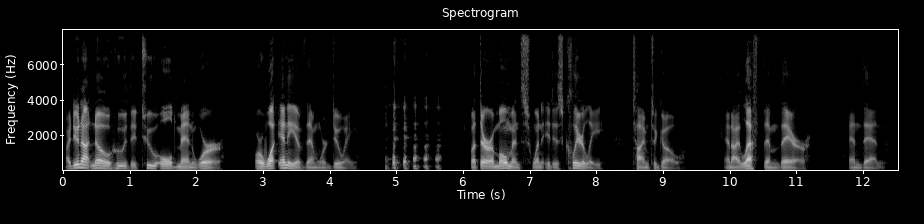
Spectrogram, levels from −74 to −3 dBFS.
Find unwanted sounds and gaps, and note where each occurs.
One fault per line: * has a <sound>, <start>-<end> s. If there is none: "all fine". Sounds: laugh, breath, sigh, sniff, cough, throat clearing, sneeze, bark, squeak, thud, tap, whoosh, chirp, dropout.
* has a laugh, 4.8-5.7 s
